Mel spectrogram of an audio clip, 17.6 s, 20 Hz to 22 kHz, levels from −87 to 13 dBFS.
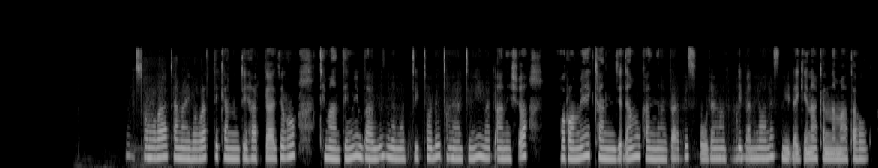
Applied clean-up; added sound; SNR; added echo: neural mask model DeepFilterNet 3.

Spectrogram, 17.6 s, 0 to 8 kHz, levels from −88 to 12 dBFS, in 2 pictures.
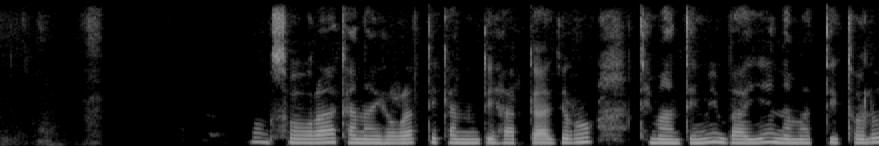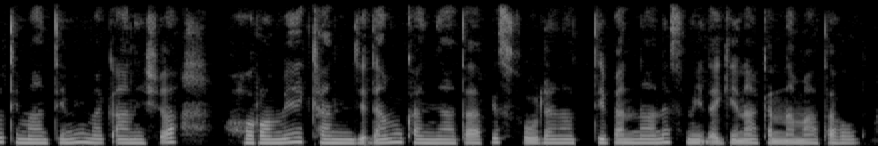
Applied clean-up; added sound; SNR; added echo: none; none; none; none.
